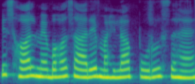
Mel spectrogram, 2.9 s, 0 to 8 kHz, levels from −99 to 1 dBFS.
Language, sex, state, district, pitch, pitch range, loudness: Hindi, female, Jharkhand, Garhwa, 270 Hz, 255-280 Hz, -11 LUFS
